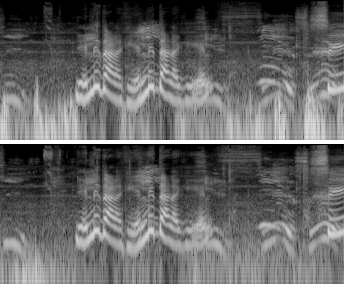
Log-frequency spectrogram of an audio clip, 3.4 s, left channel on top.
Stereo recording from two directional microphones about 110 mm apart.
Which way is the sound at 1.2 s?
25° left (ahead or behind).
